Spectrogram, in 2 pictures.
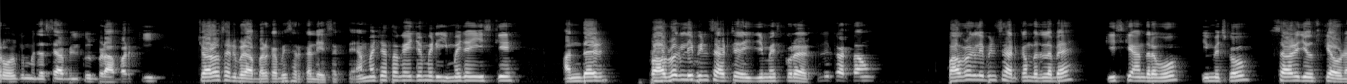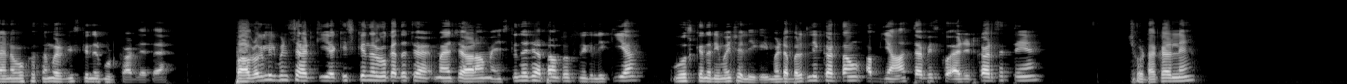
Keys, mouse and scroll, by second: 3.0 scroll down 1, 5.3 scroll up 1, 7.2 click, 7.7 right click, 15.8 click, 18.5 click, 22.0-22.6 scroll down 1, 22.7-26.9 drag, 22.7 scroll up 1.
